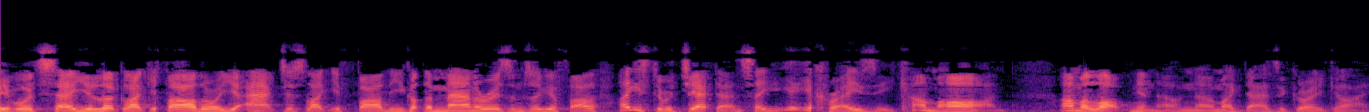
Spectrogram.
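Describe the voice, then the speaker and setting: A man speaks loudly in a high voice with an animated tone, ordinary pitch variation, a fairly quick pace and hardly any pauses. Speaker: pastor. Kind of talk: sermon. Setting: church.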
